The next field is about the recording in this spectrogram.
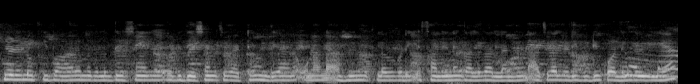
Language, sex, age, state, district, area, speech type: Punjabi, female, 30-45, Punjab, Gurdaspur, urban, spontaneous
